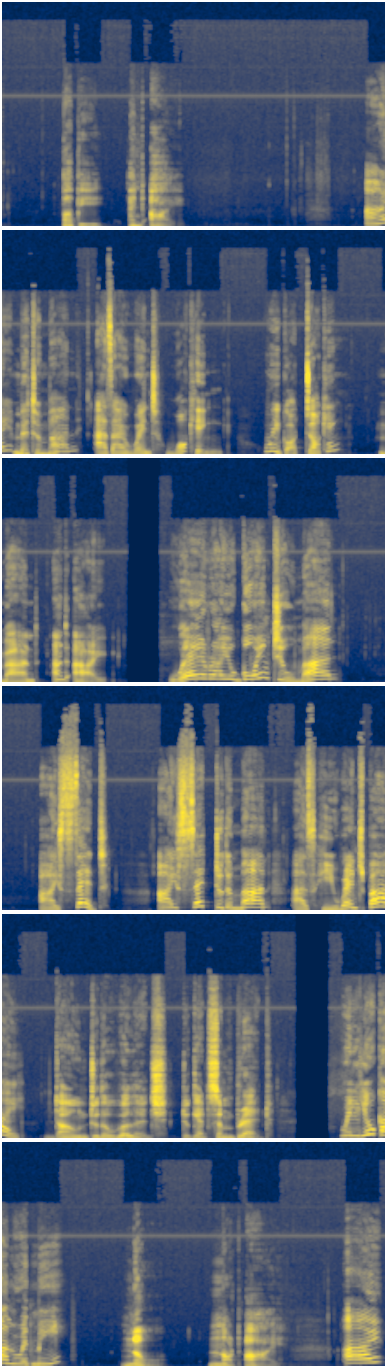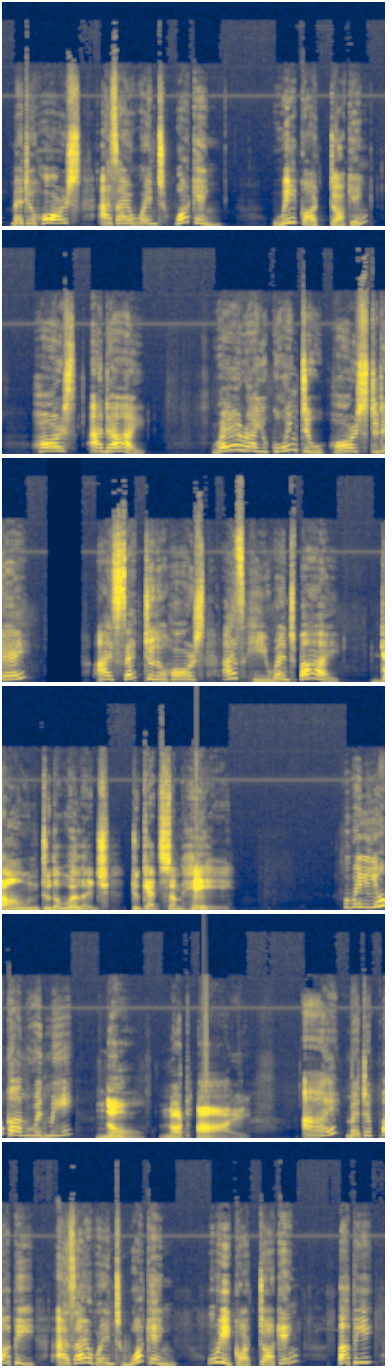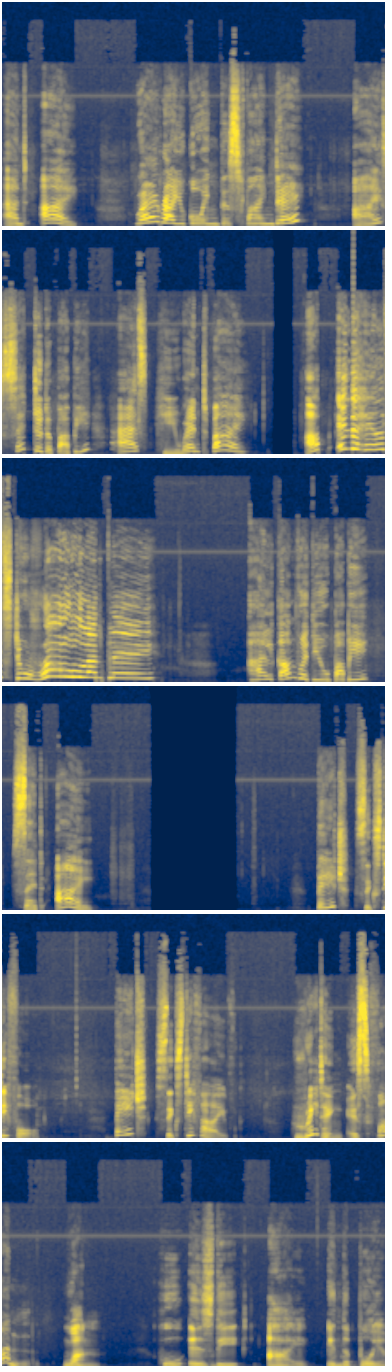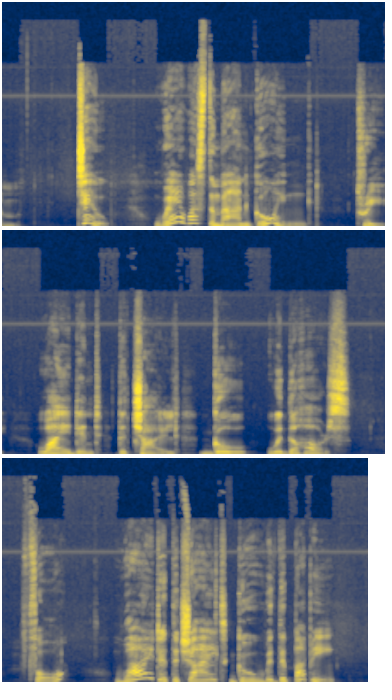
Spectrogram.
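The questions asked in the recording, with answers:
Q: Where was the man going?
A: Down to the village to get some bread

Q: Why did the child go with the puppy?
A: The puppy was going up in the hills to roll and play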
